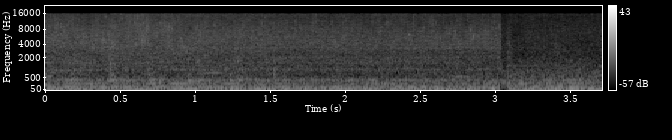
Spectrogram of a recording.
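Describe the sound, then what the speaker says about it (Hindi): Minced meat fries in a pan, a dense continuous sizzle with a constant hiss close by and no talking. "कीमे को आपने तकरीबन 10 मिनट तो ज़रूर भूनना है"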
